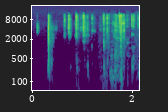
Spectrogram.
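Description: Typing on a computer keyboard, heard as close, crisp key clicks in irregular bursts with short pauses between them and no talking.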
